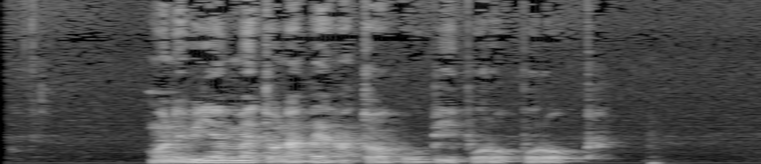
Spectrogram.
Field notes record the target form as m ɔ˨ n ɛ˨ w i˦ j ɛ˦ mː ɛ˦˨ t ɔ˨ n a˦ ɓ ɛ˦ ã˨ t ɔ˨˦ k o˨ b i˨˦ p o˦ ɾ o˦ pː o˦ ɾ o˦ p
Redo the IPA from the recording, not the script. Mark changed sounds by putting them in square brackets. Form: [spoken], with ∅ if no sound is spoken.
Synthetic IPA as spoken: m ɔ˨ n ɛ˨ w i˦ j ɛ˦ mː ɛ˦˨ t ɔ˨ n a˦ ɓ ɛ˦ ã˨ t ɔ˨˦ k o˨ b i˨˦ p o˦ ɾ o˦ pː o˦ ɾ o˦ p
